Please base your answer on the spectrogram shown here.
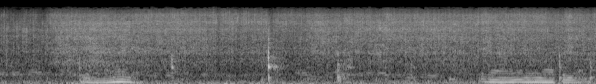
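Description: Garlic frying golden brown in a pan for a simple home dish, a steady loud sizzle with stirring strokes throughout, and a couple of brief tonal whines breaking through the continuous hiss.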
